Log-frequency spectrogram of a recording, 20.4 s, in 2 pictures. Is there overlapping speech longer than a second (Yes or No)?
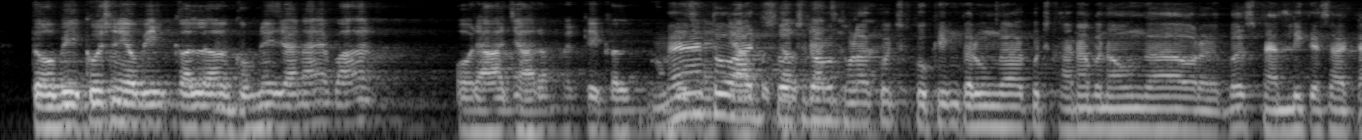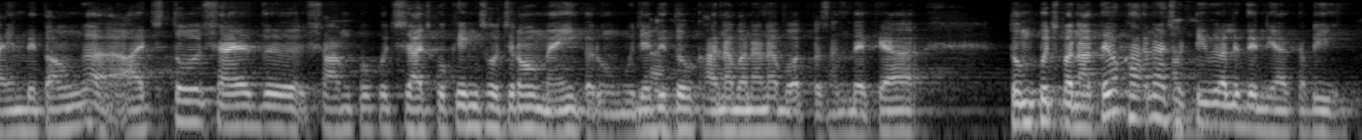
Yes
